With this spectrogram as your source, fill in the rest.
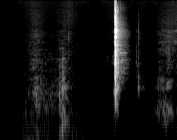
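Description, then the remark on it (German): A single sharp, snappy click from the shutter of a cheap Kodak film camera bought on Amazon, fairly loud against quiet surroundings, with a few faint handling rustles before it, as a photo is taken. “Ähm, das ist so eine, so eine Billo-Kamera von Kodak, ähm, von, von Ama Amazon.”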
